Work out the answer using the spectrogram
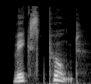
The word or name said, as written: vækstpunkt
